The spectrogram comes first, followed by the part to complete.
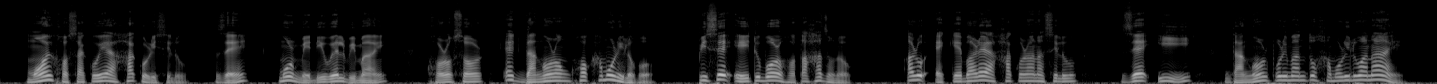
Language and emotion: Assamese, surprised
